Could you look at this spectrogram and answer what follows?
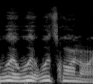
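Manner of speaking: normal talking voice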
